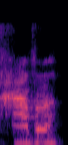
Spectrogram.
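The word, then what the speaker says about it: Havre: we were we're now moving to hav It's pronounced hav in Montana it's always a challenge when you're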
